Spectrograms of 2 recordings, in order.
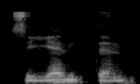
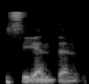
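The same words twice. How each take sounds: First: "sienten" drawn out, weight on "sien"; teacher breaking "sienten" into syllables, stressing the first; syllable-by-syllable stress demo. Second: Said in the usual way. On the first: Shown as a demonstration. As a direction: slowly sound out "sienten" as SIEN-ten. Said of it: "it's the syllable that is stressed". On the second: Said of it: "The second to last syllable".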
